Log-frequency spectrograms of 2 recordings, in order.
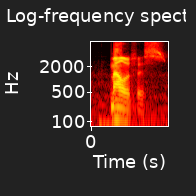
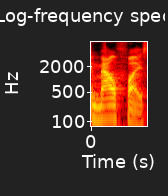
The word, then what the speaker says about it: Malefice: Malefice. Malefice. I say Malphite, and I don't think that's right. Malefice. I'll find out how it's pronounced. Malefice. I think you're correct.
